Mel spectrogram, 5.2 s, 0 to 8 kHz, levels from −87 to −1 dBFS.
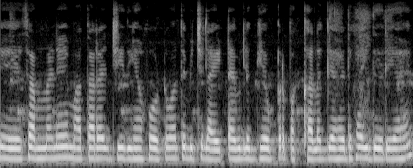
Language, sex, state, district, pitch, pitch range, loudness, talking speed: Punjabi, female, Punjab, Fazilka, 180 Hz, 175-185 Hz, -15 LUFS, 220 wpm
